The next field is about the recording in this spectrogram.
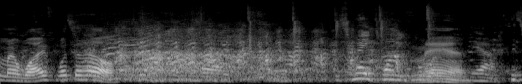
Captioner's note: laughter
